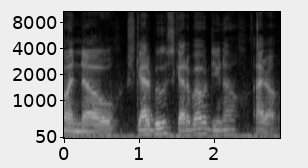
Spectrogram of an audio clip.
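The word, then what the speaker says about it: Skattebo: I mean, it's spelled with one O, but I've heard people say Scatabo. I've heard a overwhelming amount of people say Scatabo. Okay, But so Scatabo, maybe that's wrong.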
